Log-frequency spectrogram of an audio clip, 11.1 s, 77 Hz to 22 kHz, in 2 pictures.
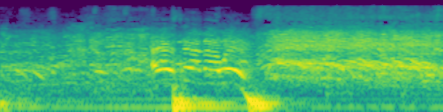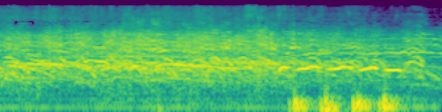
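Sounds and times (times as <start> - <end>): crowd chattering: 0.0 - 11.0
crowd shouting and cheering: 0.0 - 11.0
man calling over a microphone: 1.9 - 3.2, 9.2 - 11.0.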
